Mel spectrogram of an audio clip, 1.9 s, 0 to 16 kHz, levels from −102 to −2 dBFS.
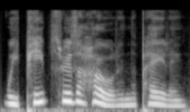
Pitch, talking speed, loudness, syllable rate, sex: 190 Hz, 250 wpm, -16 LUFS, 5.5 syllables/s, female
